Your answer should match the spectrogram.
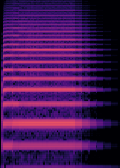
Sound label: Notes Pipes A long; Deku Pipes (long)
